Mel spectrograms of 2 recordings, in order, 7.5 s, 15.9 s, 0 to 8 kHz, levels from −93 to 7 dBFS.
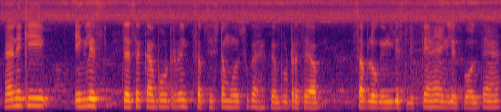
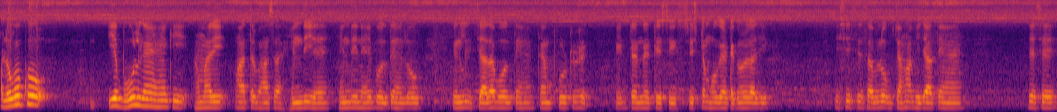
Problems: constant background noise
